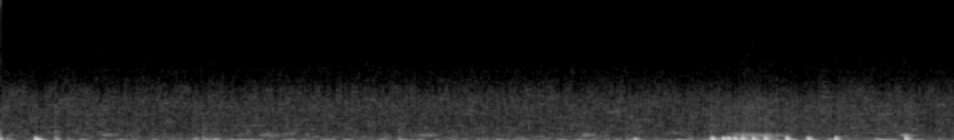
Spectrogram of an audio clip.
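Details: Fit adult male's stomach auscultated with a stethoscope: soft scattered gurgles building to a brief burst of bubbling clicks near the end; normal bowel sounds of stomach growling.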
